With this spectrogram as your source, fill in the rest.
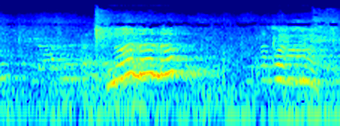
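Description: A young child squeals loudly.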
